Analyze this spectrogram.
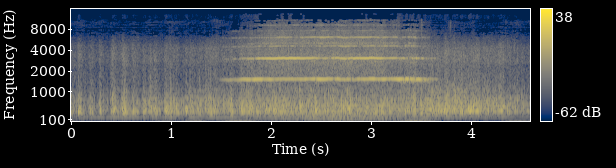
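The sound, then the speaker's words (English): A train rumbles loudly and steadily along the rails as it crosses the border and the flat Holland marshes toward Denmark, with a high metallic wheel squeal ringing out for a couple of seconds midway before the rolling roar continues. “As my train crossed the border and thundered across the flat Holland marshes toward my refuge in Denmark,”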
